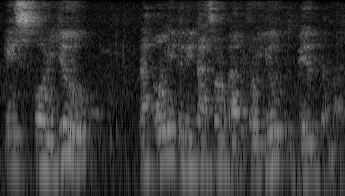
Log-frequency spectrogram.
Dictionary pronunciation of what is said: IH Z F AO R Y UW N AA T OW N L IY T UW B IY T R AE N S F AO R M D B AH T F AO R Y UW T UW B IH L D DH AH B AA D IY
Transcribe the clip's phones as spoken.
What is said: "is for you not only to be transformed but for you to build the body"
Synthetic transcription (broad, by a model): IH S F AO R Y UW N AA T OW N L IY T UW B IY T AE S AO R B AH T F AO R Y UW T UW B IH L D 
